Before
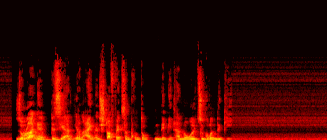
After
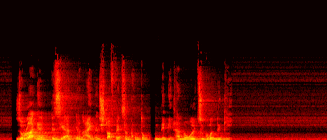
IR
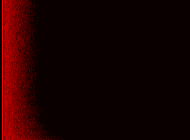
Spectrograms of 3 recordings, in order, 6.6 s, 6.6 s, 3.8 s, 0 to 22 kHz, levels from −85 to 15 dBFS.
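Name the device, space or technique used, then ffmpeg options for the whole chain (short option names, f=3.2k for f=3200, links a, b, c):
keyed gated reverb: -filter_complex "[0:a]asettb=1/sr,asplit=3[a][b][c];[a]atrim=end=1.414[d];[b]atrim=start=1.41:end=2.49,asetpts=PTS-STARTPTS,afade=t=in:d=0.004:c=qsin,afade=t=out:st=1.076:d=0.004:c=qsin,equalizer=f=870:w=0.66:g=-4.5[e];[c]atrim=start=2.486[f];[d][e]acrossfade=d=0.004:c1=hsin:c2=qsin[g];[g][f]acrossfade=d=0.004:c1=qsin:c2=hsin,asplit=3[h][i][j];[1:a]atrim=start_sample=2205[k];[i][k]afir=irnorm=-1:irlink=0[l];[j]apad=whole_len=289289[m];[l][m]sidechaingate=range=-33dB:threshold=-39dB:ratio=16:detection=peak,volume=-6.5dB[n];[h][n]amix=inputs=2:normalize=0,volume=-1.5dB"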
